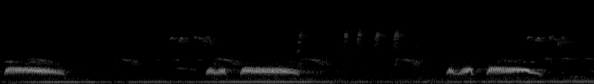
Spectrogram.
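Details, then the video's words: Zebra dove of the kuk-style 'khu ang' cooing type, a clear single-kuk singer by the Ping River, Thailand, giving low rolling coos in bursts, each phrase a throaty trill then longer purring notes, with brief high chirps from other birds between phrases. "นกคูอ่างเจ้าเสน่ห์ริมปิง ได้นกโล่ง 1กุกขันเพราะๆ"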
